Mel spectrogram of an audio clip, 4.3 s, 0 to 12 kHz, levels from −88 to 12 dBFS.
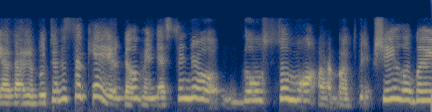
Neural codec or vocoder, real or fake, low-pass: codec, 16 kHz, 1 kbps, FreqCodec, smaller model; fake; 7.2 kHz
